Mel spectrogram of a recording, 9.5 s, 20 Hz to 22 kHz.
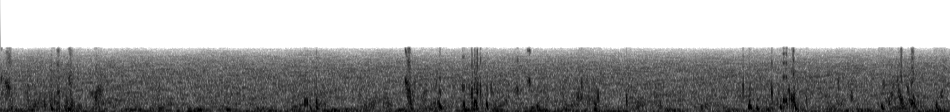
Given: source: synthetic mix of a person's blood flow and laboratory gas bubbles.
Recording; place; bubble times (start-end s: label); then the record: Doppler ultrasound of blood flow; precordium
0.00-0.16 s: bubbles
0.41-0.84 s: bubbles
0.93-1.05 s: bubbles
3.02-3.22 s: bubbles
4.02-4.48 s: bubbles
4.62-4.95 s: bubbles
5.14-5.21 s: bubbles
5.26-5.43 s: bubbles
5.75-6.02 s: bubbles
6.23-6.32 s: bubbles
7.41-8.01 s: bubbles
8.04-8.09 s: bubbles
8.35-8.54 s: bubbles
8.78-9.20 s: bubbles
9.33-9.47 s: bubbles
From the record:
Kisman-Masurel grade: 233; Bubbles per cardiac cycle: several, 3 to 8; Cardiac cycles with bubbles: 50 to 99%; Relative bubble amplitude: loud (0.450 to 0.775); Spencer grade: 3 (all of the cardiac periods contain showers or single bubble signals, but not dominating or overriding the cardiac motion signals); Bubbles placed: anywhere in the cardiac cycle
